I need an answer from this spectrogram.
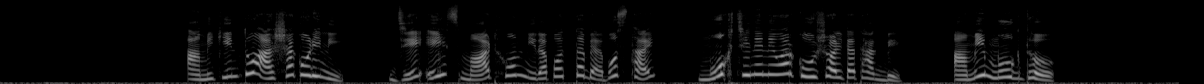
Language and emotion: Bengali, surprised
